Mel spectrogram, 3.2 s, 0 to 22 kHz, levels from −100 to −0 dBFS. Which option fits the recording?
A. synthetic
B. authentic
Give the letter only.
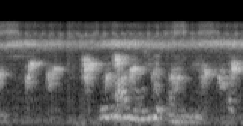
A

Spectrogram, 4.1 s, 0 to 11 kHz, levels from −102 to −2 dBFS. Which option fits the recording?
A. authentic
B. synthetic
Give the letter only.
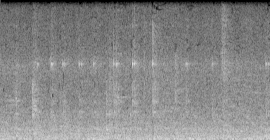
A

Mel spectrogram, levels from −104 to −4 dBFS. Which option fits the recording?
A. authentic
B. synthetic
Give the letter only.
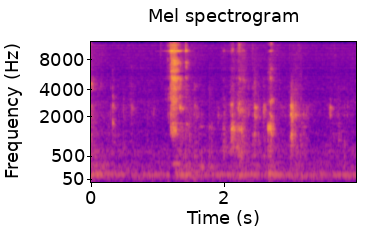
B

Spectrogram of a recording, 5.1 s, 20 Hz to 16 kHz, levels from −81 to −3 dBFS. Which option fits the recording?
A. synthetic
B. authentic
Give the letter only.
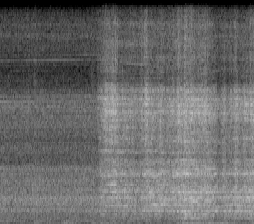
B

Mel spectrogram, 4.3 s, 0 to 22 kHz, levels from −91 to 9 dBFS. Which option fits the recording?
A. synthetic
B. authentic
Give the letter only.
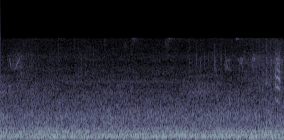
B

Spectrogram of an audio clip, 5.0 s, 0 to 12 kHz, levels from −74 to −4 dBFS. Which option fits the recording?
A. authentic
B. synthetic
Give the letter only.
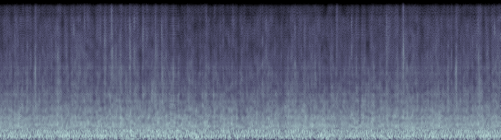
B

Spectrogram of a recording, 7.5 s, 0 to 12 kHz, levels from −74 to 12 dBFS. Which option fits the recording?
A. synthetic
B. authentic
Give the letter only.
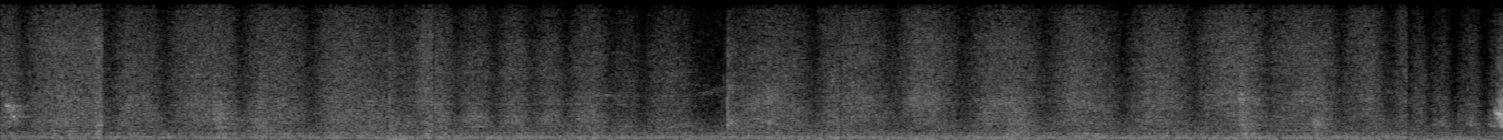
B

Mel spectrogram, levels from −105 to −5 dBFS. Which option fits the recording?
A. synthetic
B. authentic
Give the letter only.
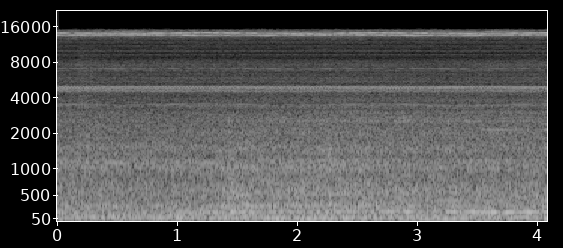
B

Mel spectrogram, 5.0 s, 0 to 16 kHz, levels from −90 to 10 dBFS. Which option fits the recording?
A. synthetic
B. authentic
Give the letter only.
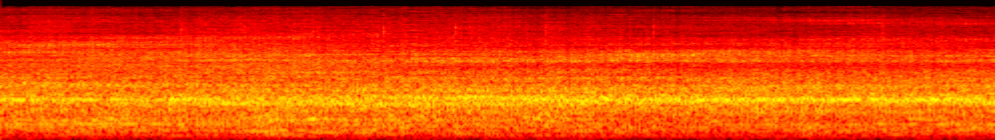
B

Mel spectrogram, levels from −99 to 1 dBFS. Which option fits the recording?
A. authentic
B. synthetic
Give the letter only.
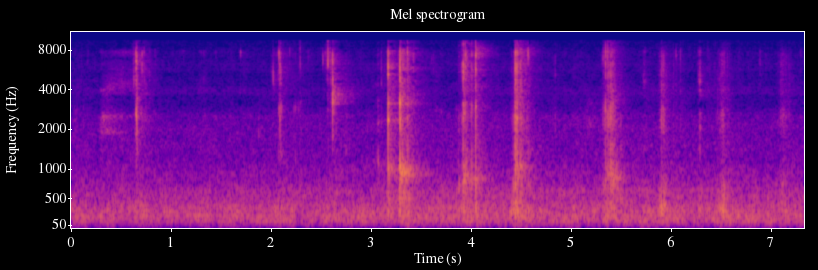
B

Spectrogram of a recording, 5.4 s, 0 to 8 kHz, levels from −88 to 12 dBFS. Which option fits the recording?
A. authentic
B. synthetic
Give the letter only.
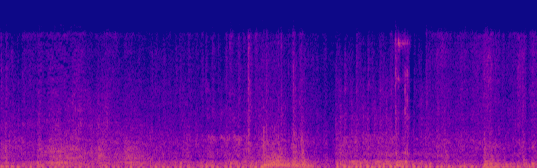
B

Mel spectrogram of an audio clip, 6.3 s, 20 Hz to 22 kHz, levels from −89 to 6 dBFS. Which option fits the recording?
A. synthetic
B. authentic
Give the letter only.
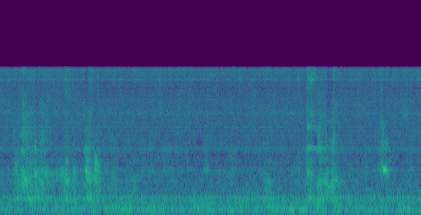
A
